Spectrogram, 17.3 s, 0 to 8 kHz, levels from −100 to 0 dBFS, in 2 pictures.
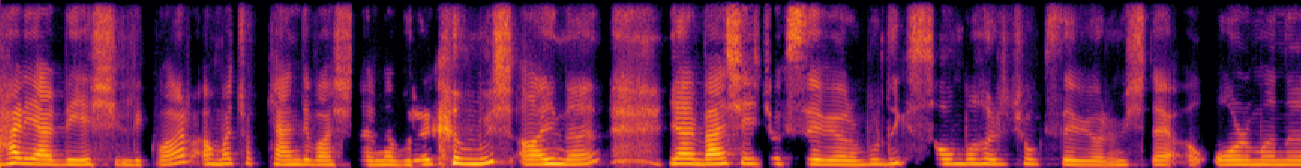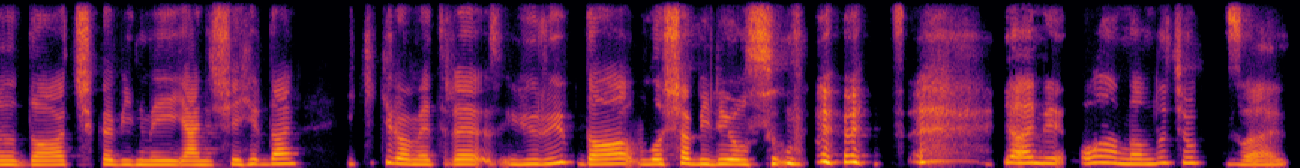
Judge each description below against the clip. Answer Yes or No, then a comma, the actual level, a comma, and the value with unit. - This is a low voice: No, high, 220 Hz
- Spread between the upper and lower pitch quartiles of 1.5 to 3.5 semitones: Yes, average, 3.0 semitones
